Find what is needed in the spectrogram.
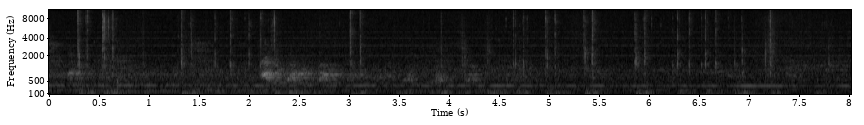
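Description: Typing on a computer keyboard: a run of irregular keystroke clicks over a faint steady hum.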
